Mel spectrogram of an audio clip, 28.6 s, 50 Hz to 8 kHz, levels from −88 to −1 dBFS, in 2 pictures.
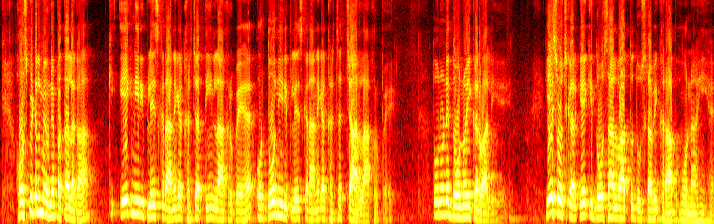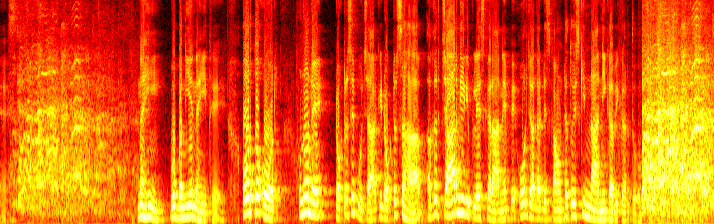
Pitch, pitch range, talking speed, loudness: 140 Hz, 120-165 Hz, 160 wpm, -9 LUFS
